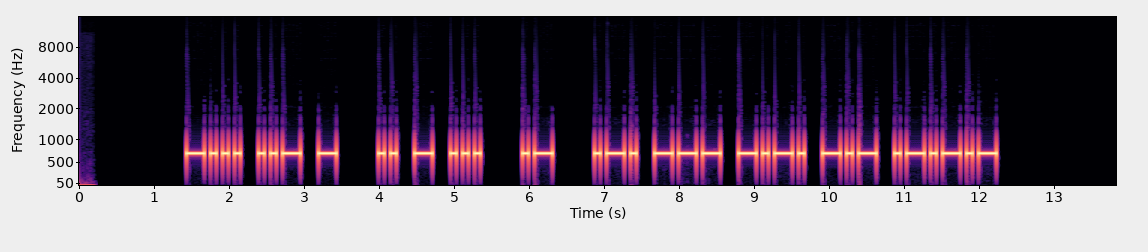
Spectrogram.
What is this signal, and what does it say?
Morse code, heard as a keyed tone, about 16 wpm, 700 Hz. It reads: BUT ITS A ROCK.
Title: Sentences from Top 1000 Words - Review Part 2 - 15wpm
